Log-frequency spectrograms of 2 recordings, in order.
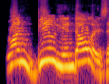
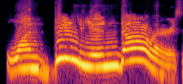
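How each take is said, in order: First: One billion dollars tossed back higher; mocking echo. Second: One billion dollars dragged out slowly and louder; drawn-out demand. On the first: Bankers echoing Obama's price, higher, mocking. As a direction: parrot the price back in mock awe. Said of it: "and they're going". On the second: Retold or imitated. Obama naming his price, slow and louder. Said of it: "an Obama comes along and says".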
